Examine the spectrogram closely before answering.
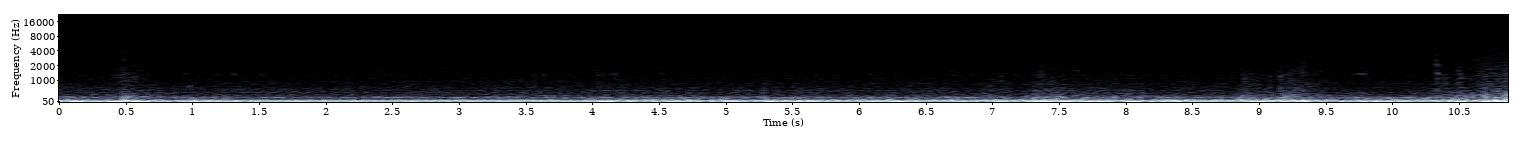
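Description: Tyres hum on an asphalt road.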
